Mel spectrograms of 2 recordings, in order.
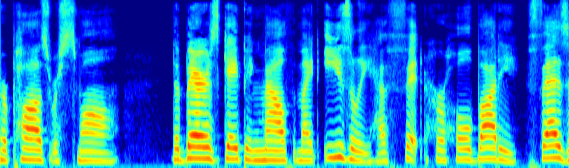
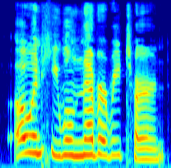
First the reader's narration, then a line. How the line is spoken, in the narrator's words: the Cheshire Monkey sobbed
